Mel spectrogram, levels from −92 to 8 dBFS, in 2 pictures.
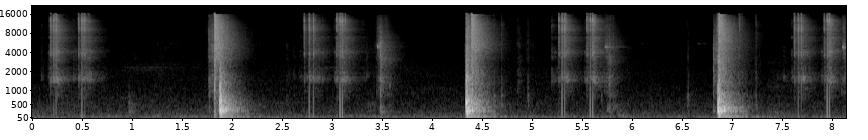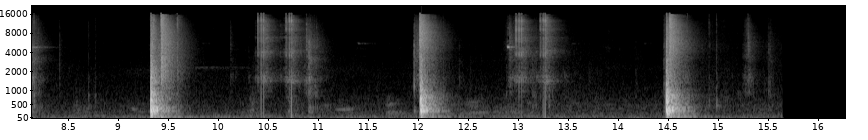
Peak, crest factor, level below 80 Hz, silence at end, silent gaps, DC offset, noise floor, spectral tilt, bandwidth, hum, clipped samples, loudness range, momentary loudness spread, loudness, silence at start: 0 dBFS; 26 dB; -46 dBFS; 1.55 s; none; under 0.1%; -59 dBFS; -4 dB/octave; 17 kHz; none; under 0.1%; 4 LU; 23 LU; -21 LUFS; 0.2 s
